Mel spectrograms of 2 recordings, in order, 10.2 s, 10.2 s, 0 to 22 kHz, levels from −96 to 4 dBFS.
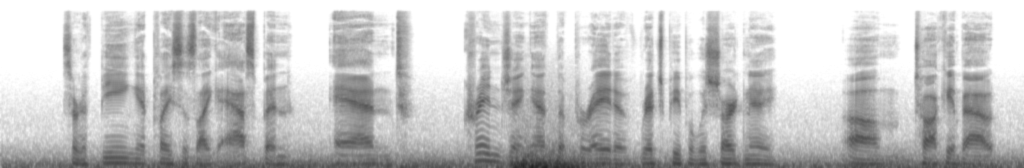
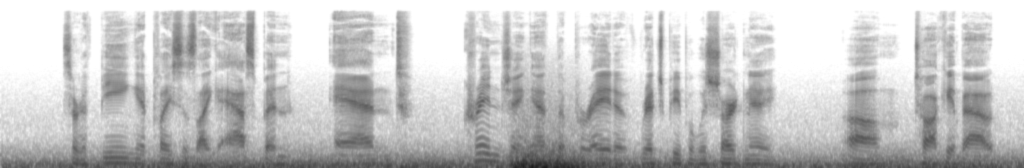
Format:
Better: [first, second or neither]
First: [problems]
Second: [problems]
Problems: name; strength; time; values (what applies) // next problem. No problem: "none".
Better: first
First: wind noise on the microphone; occasional gusts; 15 dB below the speech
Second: wind noise on the microphone; heavy; 9 dB below the speech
